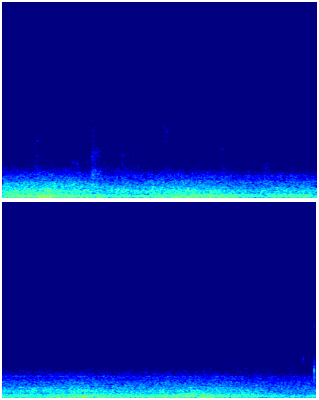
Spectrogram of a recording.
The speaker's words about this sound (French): On va attendre que l'avion passe, comme ça vous allez entendre.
